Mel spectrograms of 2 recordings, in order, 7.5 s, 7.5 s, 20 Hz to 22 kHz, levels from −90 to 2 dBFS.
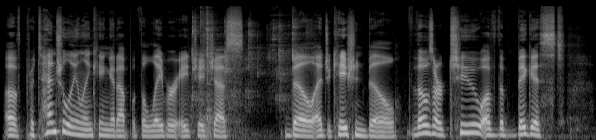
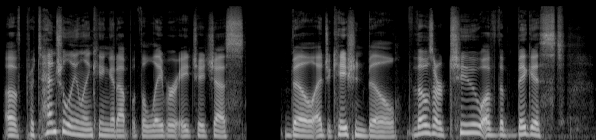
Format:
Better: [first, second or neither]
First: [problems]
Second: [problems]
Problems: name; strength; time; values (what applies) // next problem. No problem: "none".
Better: second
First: jangling keys; faint; from 2.5 to 4 s; peak 10 dB below the speech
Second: none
